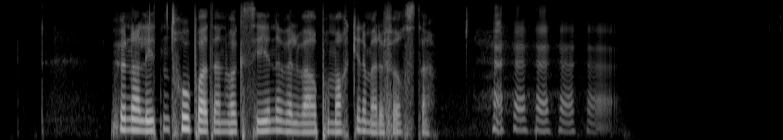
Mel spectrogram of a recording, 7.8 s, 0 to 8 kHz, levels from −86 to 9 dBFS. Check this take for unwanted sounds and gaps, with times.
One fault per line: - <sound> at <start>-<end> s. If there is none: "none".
- laugh at 4.7-6.2 s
